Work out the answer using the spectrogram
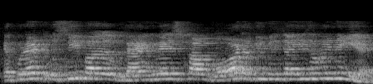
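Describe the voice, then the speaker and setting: A man giving a measured, explanatory classroom lecture, speaking directly to his students. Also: very high voice, fairly bright tone. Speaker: teacher. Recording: echoey room, far from mic, dull lo-fi sound, faint hiss.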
